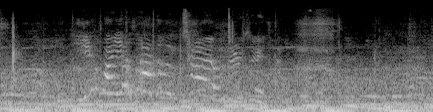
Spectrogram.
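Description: High-pitched children's voices calling out for about a second and a half, starting about a second in, over music with a steady, repeating beat.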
